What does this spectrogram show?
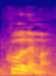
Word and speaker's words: Kuolema: Kuolema.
